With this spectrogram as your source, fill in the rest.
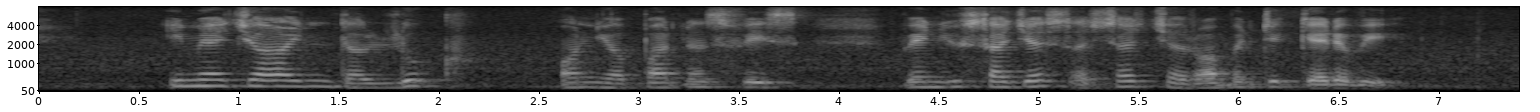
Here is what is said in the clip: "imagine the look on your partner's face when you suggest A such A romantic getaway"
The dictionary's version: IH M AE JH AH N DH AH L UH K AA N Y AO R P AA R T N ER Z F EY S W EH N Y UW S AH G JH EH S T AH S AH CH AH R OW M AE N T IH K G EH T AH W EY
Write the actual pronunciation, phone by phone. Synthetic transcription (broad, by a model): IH M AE JH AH N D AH L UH K AA N Y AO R P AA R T N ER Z F EY S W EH N Y UW S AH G JH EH S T AH S AH CH AH R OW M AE N T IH K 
